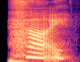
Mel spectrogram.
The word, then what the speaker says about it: high: au Canada l'automne 42 high. Notez ici que la prononciation de ce mot de cet adjectif hi se prononce exactement comme quand on dit salut bonjour avec un H et le I.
